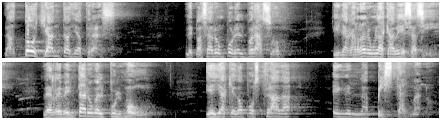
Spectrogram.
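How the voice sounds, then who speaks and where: A male pastor preaching a sermon, telling stories with passion and breaking into shouts. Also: high voice, measured pace, vocal fry, long pauses. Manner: impassioned storytelling preacher, bursts into shouts. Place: church, live service. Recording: long hall reverb from live church.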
